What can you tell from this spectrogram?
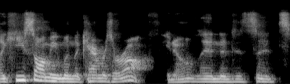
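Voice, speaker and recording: At a fairly quick pace, a man speaks in a somewhat breathy voice with a fairly high pitch and ordinary pitch variation. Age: 30s. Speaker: mortgage company executive. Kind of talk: interview.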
